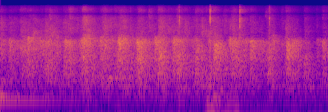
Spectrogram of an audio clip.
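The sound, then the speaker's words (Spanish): A church audience applauds its Lord steadily, a dense wash of many hands clapping at once with no voices, holding an even, moderate loudness across the whole stretch. “Pueden aplaudir a su Señor.”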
